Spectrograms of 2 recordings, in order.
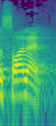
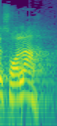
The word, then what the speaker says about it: solat: Ta marbutah ni kadang-kadang ta marbutah tu bunyi ta ataupun bunyi ha. Contohnya solat. Solat ke solah? Ya. Ah, ya, hayalah solat. Ya, betul. Ni macam ni, ejaan dia, solat. Ada ta marbutah di hujung. Tapi orang Melayu sebut solah ke solat? Dah solat ke belum? Tak ada yang sebut dah solah ke belum. Jarang.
